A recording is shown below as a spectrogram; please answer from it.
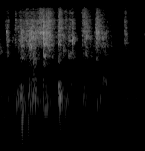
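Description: Soft rustling of paper as a stack of papers is leafed through by hand, a few faint irregular swishes that die away near the end.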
